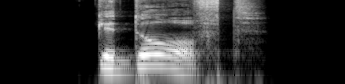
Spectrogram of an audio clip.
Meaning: past participle of dürfen
- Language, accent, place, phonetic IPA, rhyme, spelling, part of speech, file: German, Germany, Berlin, [ɡəˈdʊʁft], -ʊʁft, gedurft, verb, De-gedurft.ogg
